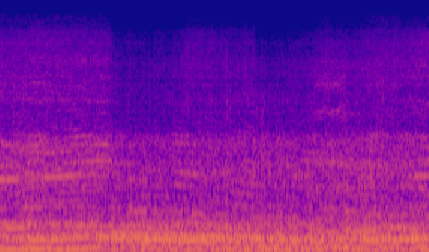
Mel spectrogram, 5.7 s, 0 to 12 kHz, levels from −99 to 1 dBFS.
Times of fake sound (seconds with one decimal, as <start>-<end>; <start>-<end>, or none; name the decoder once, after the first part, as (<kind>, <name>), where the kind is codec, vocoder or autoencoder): 0.0-0.6 (codec, SNAC); 4.0-5.7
